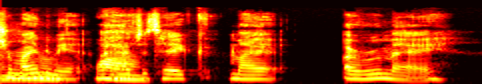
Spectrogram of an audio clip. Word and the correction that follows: Aurum: Your Aurum? – Aurum, sorry.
